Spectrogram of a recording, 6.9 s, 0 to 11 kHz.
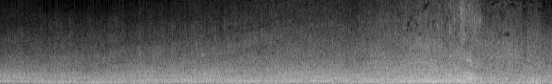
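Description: Group 4 race cars in a racing video game launch from the start at Knutstorp, a dense, loud wall of engine roar rising together as the pack accelerates, with no talk.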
